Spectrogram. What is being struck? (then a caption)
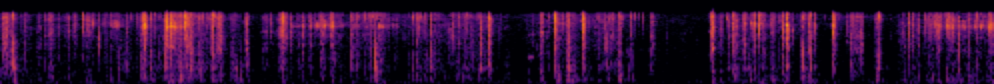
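Bar of soap scraped with a metal knife. A metal utility knife scrapes and carves crumbly shavings off a hand-sized, greenish-beige solid soap bar held in a hand with painted nails. The result is a quiet run of fast, dry, bright scratching and crackling, with many short crisp hits and brief pauses between strokes.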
